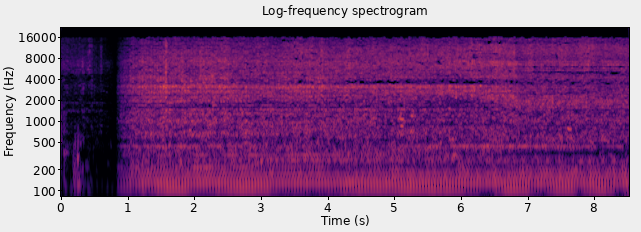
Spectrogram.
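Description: Small outrigger fishing boat's engine running steadily, coming in abruptly about a second in.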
